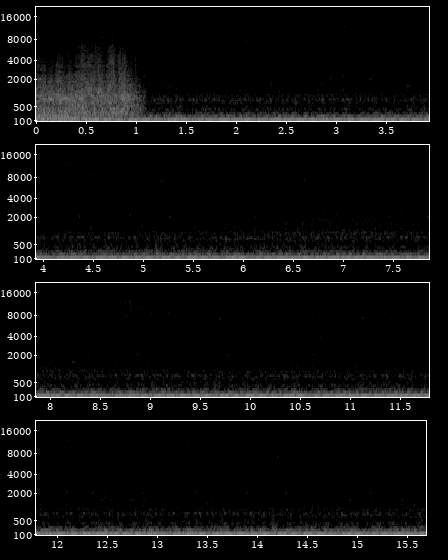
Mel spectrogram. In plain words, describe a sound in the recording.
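A race car engine idles with a low steady hum.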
